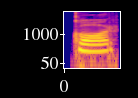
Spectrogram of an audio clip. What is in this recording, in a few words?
"cor", Spanish syllable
